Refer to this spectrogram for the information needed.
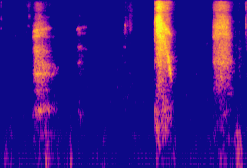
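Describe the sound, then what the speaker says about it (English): A single sneeze, loud and close, with a sharp burst and then a breathy exhale after a short pause. "I have to sneeze."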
